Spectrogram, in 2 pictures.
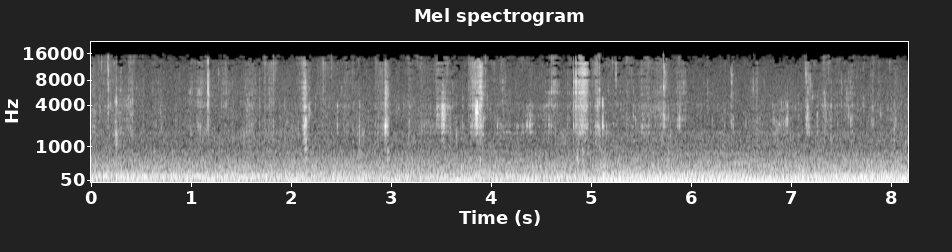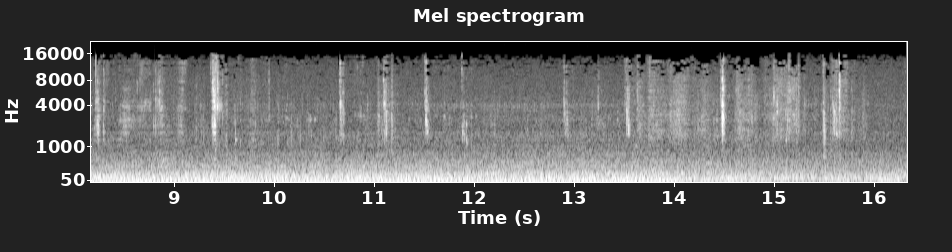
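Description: Close-up eating sounds: biting and chewing seasoned takeout food, with many short sharp crunchy clicks, over the steady low hum of the car it is eaten in.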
